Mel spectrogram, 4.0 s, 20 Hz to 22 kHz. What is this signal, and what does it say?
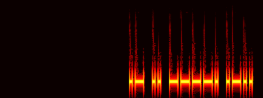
Morse code, heard as a keyed tone, about 28 wpm, 700 Hz. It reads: AI9L
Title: USA Call Signs - 4 Characters - 28wpm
